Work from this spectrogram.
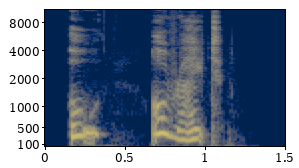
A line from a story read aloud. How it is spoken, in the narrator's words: agreed Emily cheerfully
